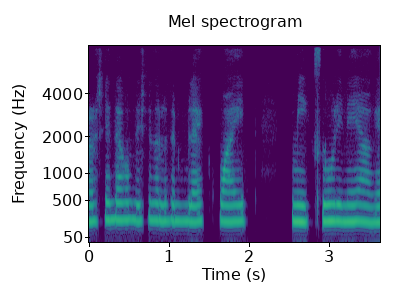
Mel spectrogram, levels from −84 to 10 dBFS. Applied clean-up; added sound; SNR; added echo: none; none; none; none.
